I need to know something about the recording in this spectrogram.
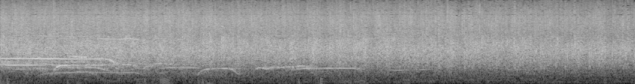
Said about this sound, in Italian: Vi prego di farci un applauso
